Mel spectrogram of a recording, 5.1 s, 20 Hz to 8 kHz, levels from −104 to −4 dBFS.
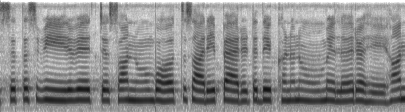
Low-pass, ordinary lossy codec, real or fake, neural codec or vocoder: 7.2 kHz; none; fake; codec, 16 kHz, 8 kbps, FunCodec, trained on LibriTTS, 25 frames a second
